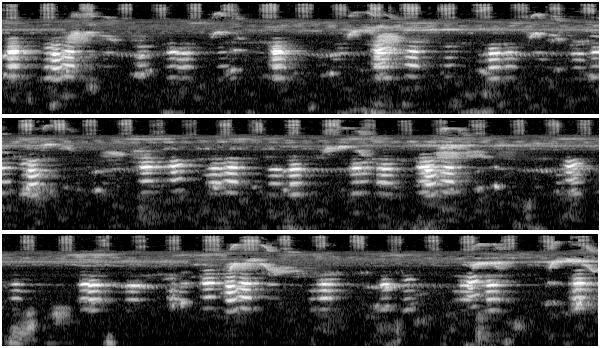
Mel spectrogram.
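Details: Swamp frogs calling before sunset in Thailand, a busy stream of brief ticking and croaking notes in irregular bursts throughout. A constant high-pitched insect buzz fills the background.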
